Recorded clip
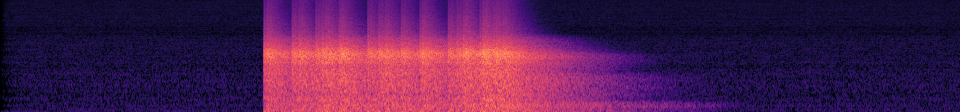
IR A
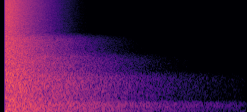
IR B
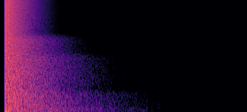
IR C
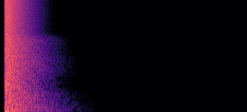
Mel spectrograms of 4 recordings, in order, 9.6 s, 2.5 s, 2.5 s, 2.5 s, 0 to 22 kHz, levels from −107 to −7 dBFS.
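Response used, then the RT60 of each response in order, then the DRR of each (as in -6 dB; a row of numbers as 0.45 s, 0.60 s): A; 2.3 s, 1.2 s, 0.65 s; -17.0 dB, -9.0 dB, -12.0 dB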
